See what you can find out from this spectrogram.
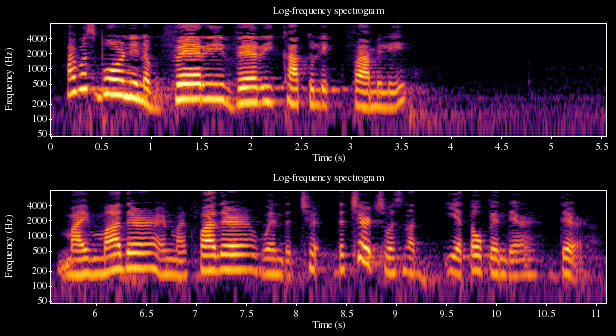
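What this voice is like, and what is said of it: Filipino-accented English. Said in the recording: “I'm a Filipino ... my accent is so wonderful. Can you hear it?”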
